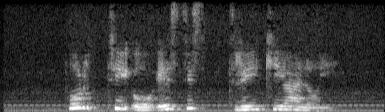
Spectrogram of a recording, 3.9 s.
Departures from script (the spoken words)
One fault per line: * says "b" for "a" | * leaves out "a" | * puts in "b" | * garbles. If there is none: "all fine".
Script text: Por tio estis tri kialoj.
all fine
